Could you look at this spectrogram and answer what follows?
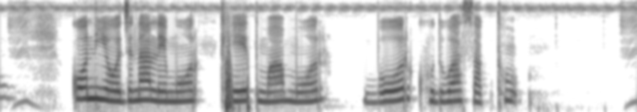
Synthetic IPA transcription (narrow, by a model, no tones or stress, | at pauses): koːnjoːd͡ʒnalemoːɾkʰeːt̪mãmoːɾboːɾkʰʊd̪wasək̚t̪ʰõː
